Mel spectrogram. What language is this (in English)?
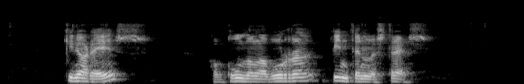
Catalan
